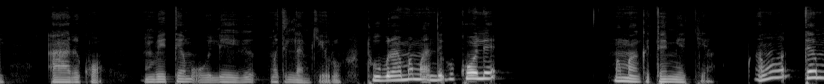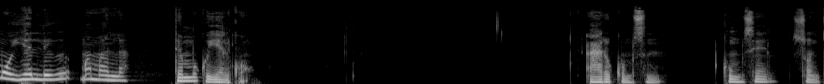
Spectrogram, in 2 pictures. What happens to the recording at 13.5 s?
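Nothing goes wrong at 13.5 s; the audio is intact at that moment, with no dropout, click, distortion or other fault to be heard.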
